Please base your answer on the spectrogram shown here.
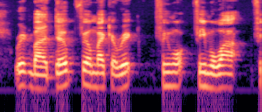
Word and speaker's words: Famuyiwa: 1980s comedy drama written by dope filmmaker Rick Famuyiwa, how you say it?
